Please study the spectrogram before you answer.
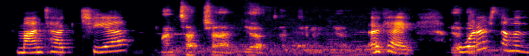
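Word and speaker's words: Mantak Chia: so as you know it's montecia i said it wrong montag chia okay what are some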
